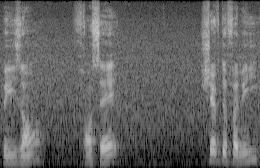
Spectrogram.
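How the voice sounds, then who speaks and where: A man's voice: on the high side, steady tone, slow. A man in his fifties from the Paris suburbs, casually recounting his life in a hesitant, rambling, colloquial way. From Paris suburbs, France. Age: 50s. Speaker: interviewee, farmer. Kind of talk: casual autobiographical interview, recounting anecdotes. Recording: clear background hiss.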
